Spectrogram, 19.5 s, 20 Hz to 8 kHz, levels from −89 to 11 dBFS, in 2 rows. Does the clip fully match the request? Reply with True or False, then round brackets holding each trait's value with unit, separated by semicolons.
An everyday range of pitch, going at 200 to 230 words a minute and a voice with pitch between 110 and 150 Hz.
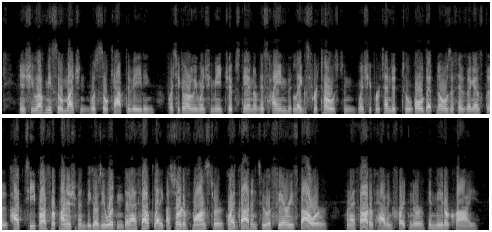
False (1.7 semitones; 205 wpm; 140 Hz)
